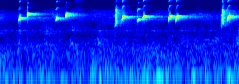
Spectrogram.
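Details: Goldfinch giving copia malaga training song, a rapid run of bright, slightly rising chirped notes repeated every few tenths of a second, with a faint low hum underneath.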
